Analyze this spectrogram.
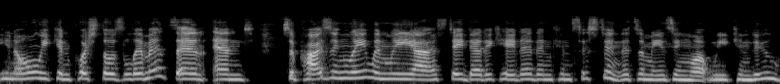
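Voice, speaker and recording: Speaking in a Canadian Prairies accent, a woman has a fairly high pitch. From Saskatchewan, Canada. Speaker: running group organizer. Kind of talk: casual interview chat. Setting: remote call.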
